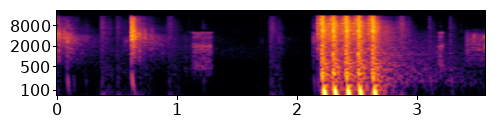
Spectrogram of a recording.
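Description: Machine gun fire in the military shooter Arma 3: a loud, rapid burst of about six close shots, preceded by a few scattered single cracks and faint radio-like noise.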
